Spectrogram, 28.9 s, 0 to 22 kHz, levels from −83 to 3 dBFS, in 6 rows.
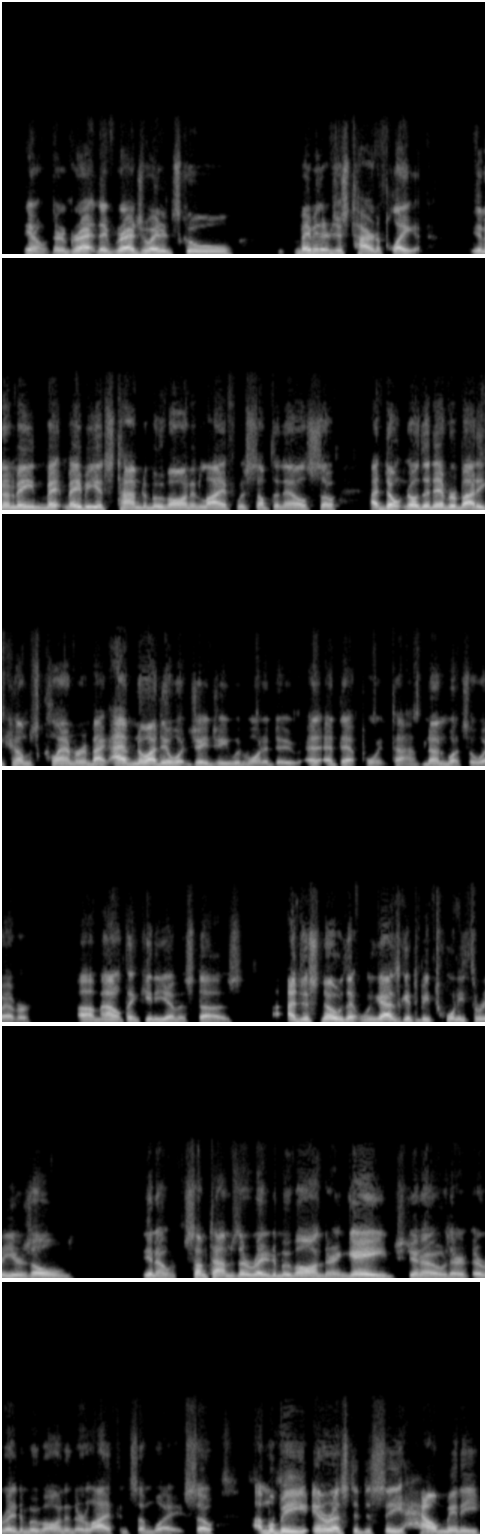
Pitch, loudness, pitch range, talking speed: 125 Hz, -24 LUFS, 110-145 Hz, 225 wpm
